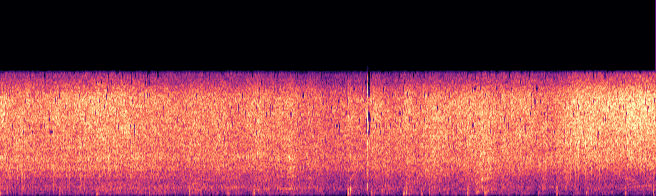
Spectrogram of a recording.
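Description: Snowboard sliding over snow: a steady rushing hiss broken by many small, irregular knocks as the board chatters over bumps.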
